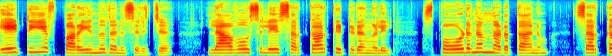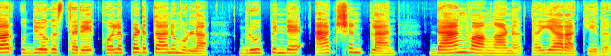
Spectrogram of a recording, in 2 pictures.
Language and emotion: Malayalam, neutral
